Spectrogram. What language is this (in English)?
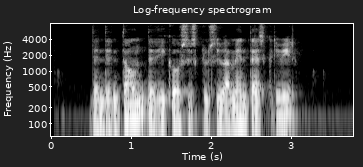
Galician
